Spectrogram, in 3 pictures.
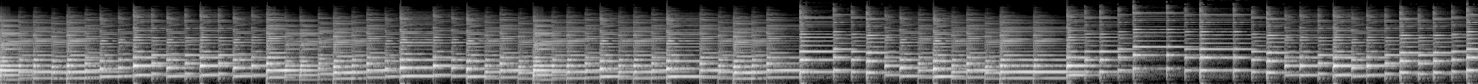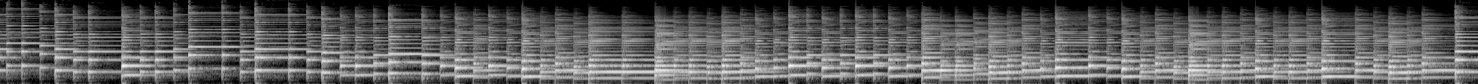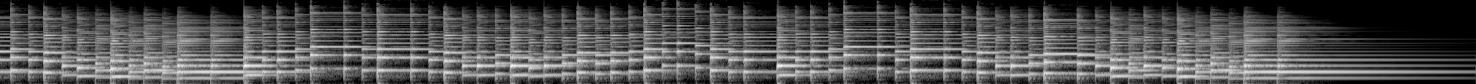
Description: Reel: The Jug of Punch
